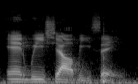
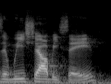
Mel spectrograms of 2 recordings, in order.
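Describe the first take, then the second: First: "And we shall be saved." slow and falling firmly on "saved"; confident statement, "And we shall be saved." falling at the end; read as a statement. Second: "And we shall be saved"? with a rising question tune on "saved"; read as a question. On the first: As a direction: state "And we shall be saved" with a settled downward tune. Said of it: "where this is a statement". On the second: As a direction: ask "And we shall be saved" as a doubtful question ending upward. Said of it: "They put a question mark". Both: Shown as a demonstration.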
